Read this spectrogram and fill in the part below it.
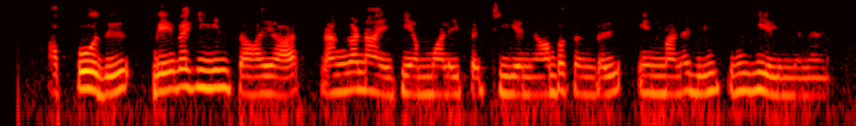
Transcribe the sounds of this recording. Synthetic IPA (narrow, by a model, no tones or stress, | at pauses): ʔɐpːoːðɯ | ʋeːʋɐɣɪjɪnt̪aːjaːɾɾʔɐŋɡɐnaːjɐɣɪɐmːaːlɐɪpːɐʈrɪjɐnaːbɐɣɐŋɡɐɭʔɛnmɐnɐðɪlpʊŋɡɪjɛɻɯnd̪ɐnɐ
